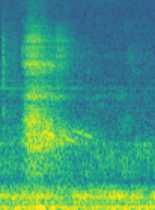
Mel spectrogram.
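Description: Near silence, with one faint sigh from a woman about half a second in.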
